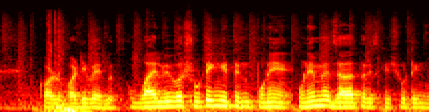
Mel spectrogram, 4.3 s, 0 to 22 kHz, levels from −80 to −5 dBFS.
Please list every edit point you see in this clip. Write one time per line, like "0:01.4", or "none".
0:01.2
0:02.9

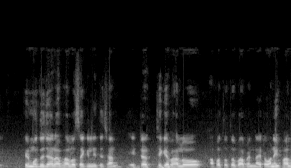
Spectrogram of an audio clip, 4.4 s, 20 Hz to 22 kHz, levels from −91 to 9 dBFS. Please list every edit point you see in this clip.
none

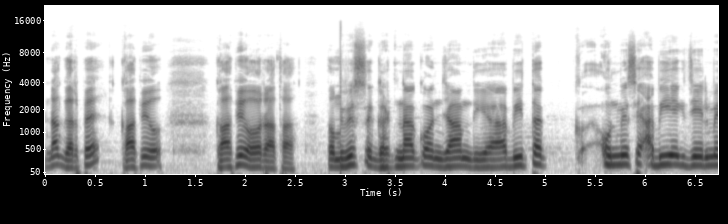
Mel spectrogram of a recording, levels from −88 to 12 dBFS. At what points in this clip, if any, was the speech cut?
0:02.9

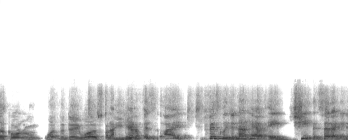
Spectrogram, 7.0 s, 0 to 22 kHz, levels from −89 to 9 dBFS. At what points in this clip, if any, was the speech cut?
none

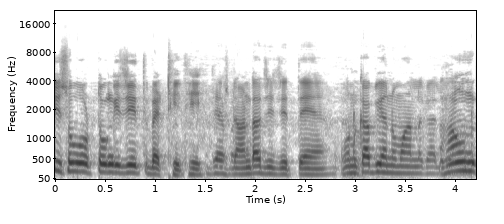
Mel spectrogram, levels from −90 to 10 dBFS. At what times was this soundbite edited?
0:01.8

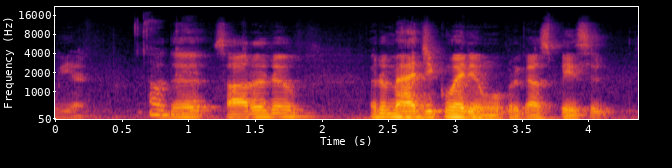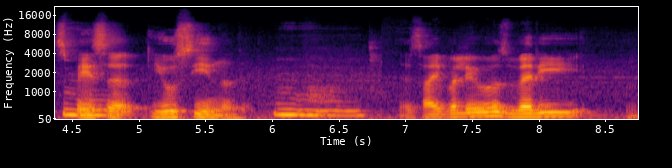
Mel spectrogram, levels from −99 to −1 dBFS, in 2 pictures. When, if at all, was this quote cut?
0:06.7

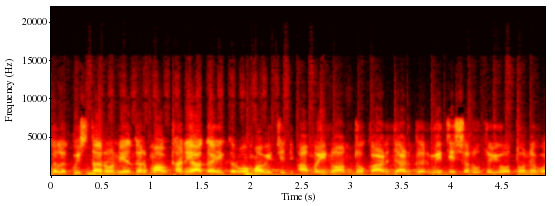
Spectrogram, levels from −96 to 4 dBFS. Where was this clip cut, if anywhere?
0:02.3

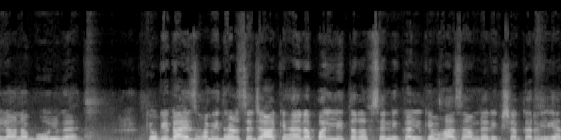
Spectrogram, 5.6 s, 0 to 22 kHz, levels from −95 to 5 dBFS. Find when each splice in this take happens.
none

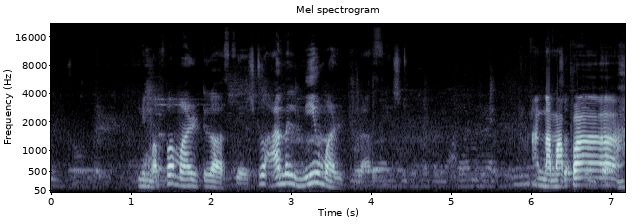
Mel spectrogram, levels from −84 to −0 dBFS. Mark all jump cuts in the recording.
none

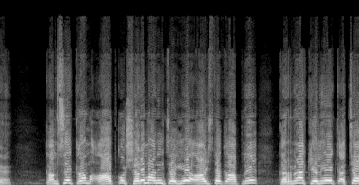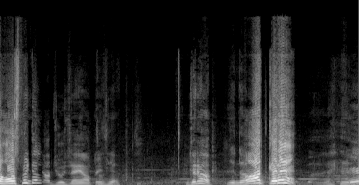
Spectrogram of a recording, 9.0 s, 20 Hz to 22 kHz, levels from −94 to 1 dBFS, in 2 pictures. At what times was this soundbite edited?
0:04.9

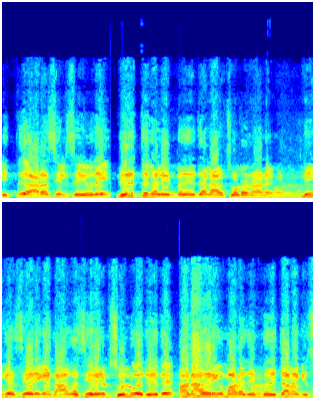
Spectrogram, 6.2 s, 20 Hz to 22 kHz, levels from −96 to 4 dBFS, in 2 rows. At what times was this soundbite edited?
0:01.1
0:04.9

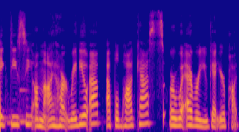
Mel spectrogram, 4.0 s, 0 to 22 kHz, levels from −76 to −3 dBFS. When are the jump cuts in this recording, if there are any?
0:01.7

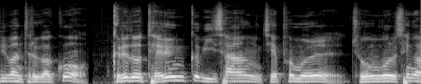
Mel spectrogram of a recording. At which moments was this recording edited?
0:00.9

